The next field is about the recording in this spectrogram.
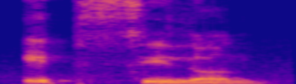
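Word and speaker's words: Ypsilon: নেই দেন আছে ওয়াই ওয়াই কে আমরা বলব ইপসিলন ওকে ইপসিলন এটা ওয়াই না এটা ইপসিলন এখানে একটা এক্সাম্পল আছে এই ইংলিশের মত উচ্চারণ করবেন ইয়োগা কিন্তু এটাকে বলবেন ইপসিলন এটা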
